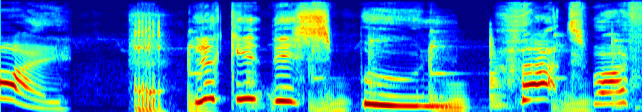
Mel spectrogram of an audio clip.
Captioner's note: snorts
